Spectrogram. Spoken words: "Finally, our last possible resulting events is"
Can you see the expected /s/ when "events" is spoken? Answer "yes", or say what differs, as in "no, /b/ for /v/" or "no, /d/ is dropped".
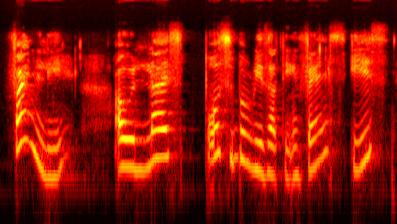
yes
